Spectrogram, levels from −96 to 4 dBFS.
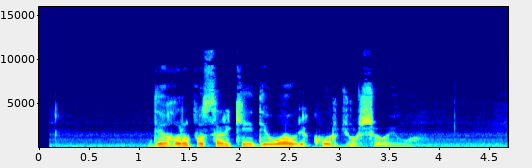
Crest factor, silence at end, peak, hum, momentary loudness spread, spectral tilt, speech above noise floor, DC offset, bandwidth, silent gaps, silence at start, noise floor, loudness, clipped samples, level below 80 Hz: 18 dB; 1 s; -8 dBFS; none; 11 LU; -7 dB/octave; 34 dB; under 0.1%; 9 kHz; none; 1.1 s; -58 dBFS; -25 LUFS; under 0.1%; -70 dBFS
